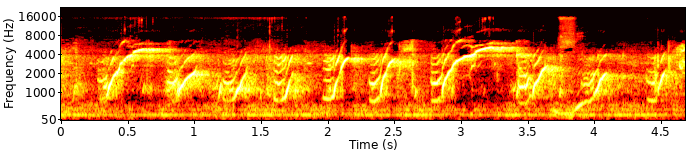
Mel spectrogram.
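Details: Guinea pigs, two pets in a backyard, producing a rapid string of sharp upslurred wheeks roughly twice per second, loud and piercing, with a soft hum in the background.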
